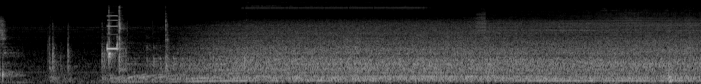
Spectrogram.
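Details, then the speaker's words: Panasonic inverter microwave with a new fuse and switch, heating a cup of water: keypad beeps, then a steady low hum and smooth fan whir; runs and heats normally, though buzzing was noticed near the choke. "seems to run we going add a bit more time and we see if we can get that water hot"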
